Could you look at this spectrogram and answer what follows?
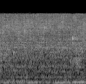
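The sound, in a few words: brand new kitchen faucet running water at high pressure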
